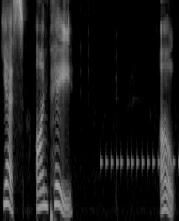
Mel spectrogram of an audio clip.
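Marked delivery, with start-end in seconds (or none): 0.0-1.5 high, slow little fairy. Acted. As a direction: stretch it out sweetly like a tiny fairy. Fairy P answers.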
